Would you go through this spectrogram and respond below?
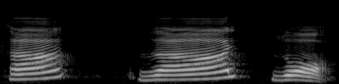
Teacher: ذو کو نرمی کے ساتھ ہم نے ادا کرنا ہے۔ زبان کا سرہ اور اوپر کے دانتوں کے اندرونی کنارے سے ادا ہوتے ہیں۔ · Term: حروف لثویہ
